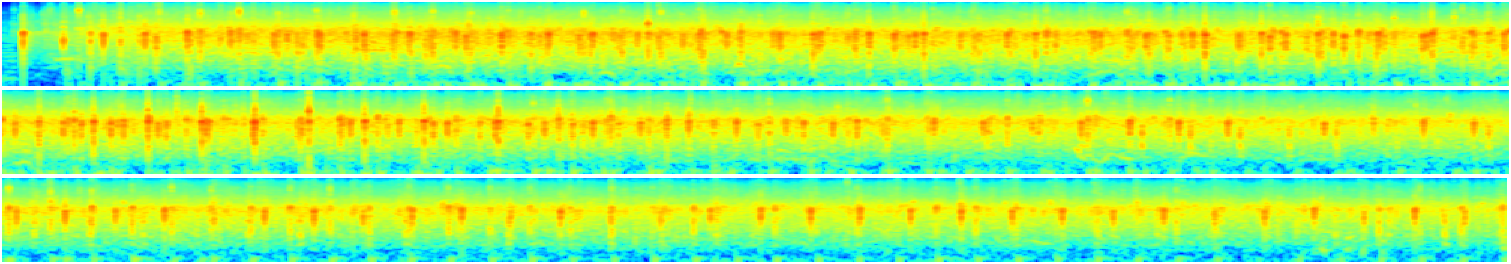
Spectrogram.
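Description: Large opera-house audience applauding, dense and steady, breaking out just as the orchestra stops and easing off slightly toward the end.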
